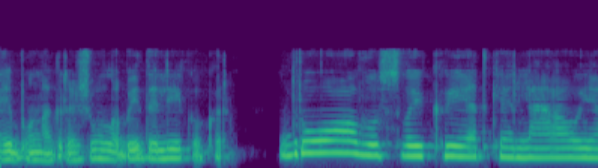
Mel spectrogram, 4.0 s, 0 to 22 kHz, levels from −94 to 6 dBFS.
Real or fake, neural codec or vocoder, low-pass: fake; codec, 16 kHz, 4.8 kbps, FACodec; 7.2 kHz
